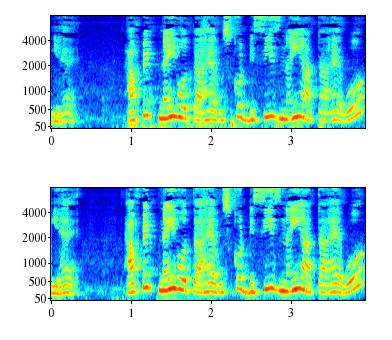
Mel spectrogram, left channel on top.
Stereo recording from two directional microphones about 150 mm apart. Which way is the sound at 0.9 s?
45° right (ahead or behind).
